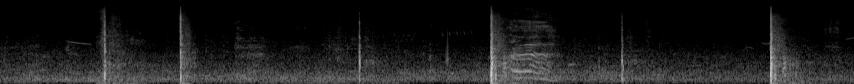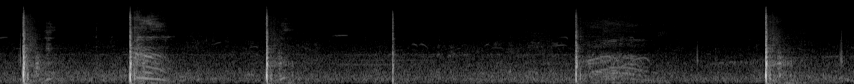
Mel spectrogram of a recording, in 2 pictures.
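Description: A tennis ball is struck back and forth with sharp pops of the racket.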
